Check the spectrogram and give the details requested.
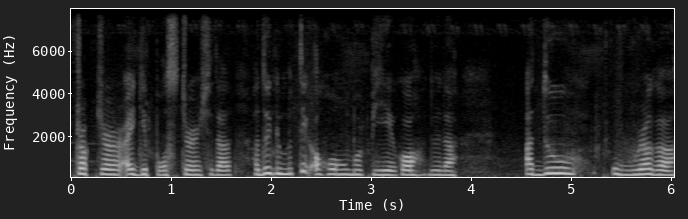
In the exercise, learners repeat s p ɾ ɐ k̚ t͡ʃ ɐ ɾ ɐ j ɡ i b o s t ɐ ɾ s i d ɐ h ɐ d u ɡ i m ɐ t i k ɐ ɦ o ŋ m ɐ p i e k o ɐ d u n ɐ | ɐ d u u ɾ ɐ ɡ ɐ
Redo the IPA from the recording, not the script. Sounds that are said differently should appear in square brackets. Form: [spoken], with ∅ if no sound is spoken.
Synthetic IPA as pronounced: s [t] ɾ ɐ k̚ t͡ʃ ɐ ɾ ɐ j ɡ i [p] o s t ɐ ɾ s i d ɐ h ɐ d u ɡ i m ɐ t i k ɐ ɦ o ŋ m ɐ p i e k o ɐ d u n ɐ | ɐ d u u ɾ ɐ ɡ ɐ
